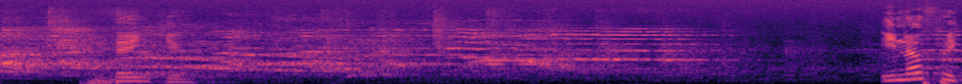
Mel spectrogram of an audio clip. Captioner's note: cheering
